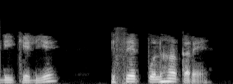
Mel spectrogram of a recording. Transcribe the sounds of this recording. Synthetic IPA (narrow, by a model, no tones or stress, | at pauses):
ɽikelie | ɪsepʊnɦãkɐɾʔḛ̃ː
